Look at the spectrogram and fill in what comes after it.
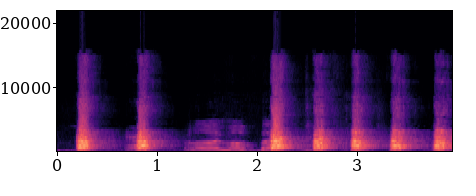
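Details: Corgi puppy barking while protecting a woman: two sharp barks, a brief drawn-out whining tone, then five quick barks in a tight series; faint voices in the background.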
